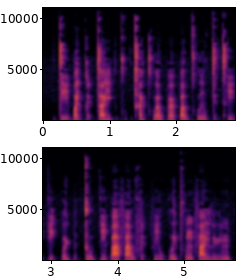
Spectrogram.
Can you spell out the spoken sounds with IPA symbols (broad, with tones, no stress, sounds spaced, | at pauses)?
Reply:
t̪ iː˨˥ p ɐ˨˩ j k ɵ˥ t̚ t̪ ɐ˧ j | kʷʰ ɪ˥ k̚ t̪ʰ ɐ˨˩ j kʷʰ aː˨ w p œː˨˥ p ɐ˨˥ w kʷʰ iː˨˥ w t̪ ɪ˨˥ k̚ t̪ʰ iː˨˩ k iː˥ t̚ p ɵ˨˧ ɥ p ɪ˨˥ k̚ t̪ uː˧ k iː˥ p aː˨ f aː˨˥ w f ɵ˨ t̚ f iː˨˥ w kʷ ɐ˨˥ j pʰ ʊ˧ ŋ f aː˨ j l yː˨˥ n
